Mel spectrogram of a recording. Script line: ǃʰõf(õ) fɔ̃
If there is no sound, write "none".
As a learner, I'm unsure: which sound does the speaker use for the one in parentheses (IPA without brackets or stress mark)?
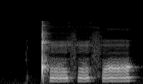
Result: õ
